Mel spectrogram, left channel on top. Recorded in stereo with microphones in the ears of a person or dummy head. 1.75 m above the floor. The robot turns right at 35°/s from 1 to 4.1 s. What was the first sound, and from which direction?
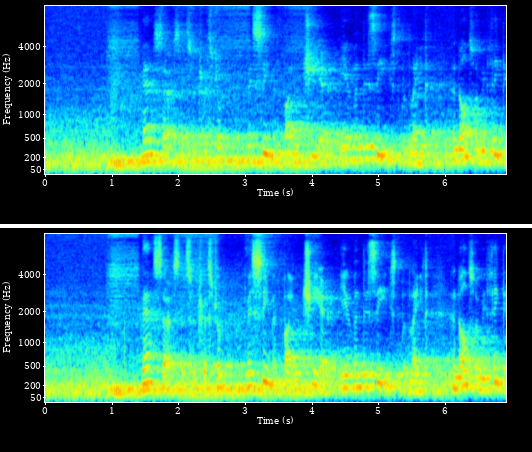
A man speaking, 115° right.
